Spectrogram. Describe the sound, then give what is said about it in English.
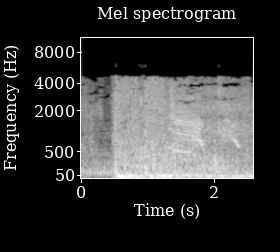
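A gunshot: one sudden, loud blast cracks out early, then leaves a thick, rumbling wash of noise that holds for the rest of the moment. “What the hell are you doing? You son of a bitch! You shot me!”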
